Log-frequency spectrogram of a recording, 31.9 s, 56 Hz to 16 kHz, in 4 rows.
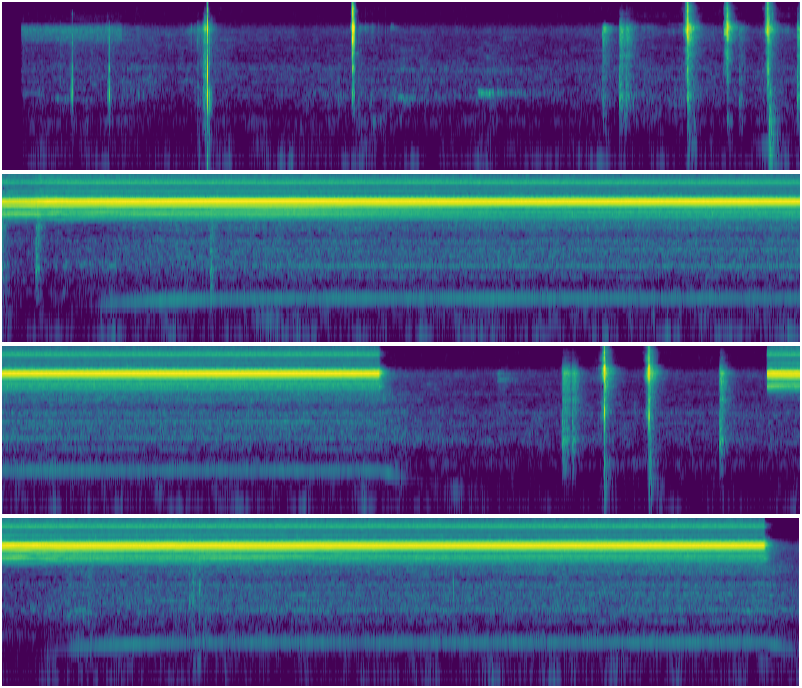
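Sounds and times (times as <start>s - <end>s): piezo buzzer high-pitched tone: 8.0s - 19.8s, 23.6s - 31.8s.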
